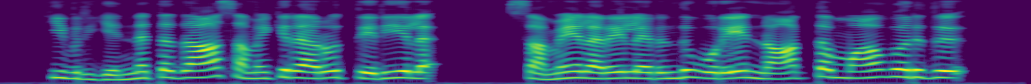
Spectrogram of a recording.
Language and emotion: Tamil, disgusted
